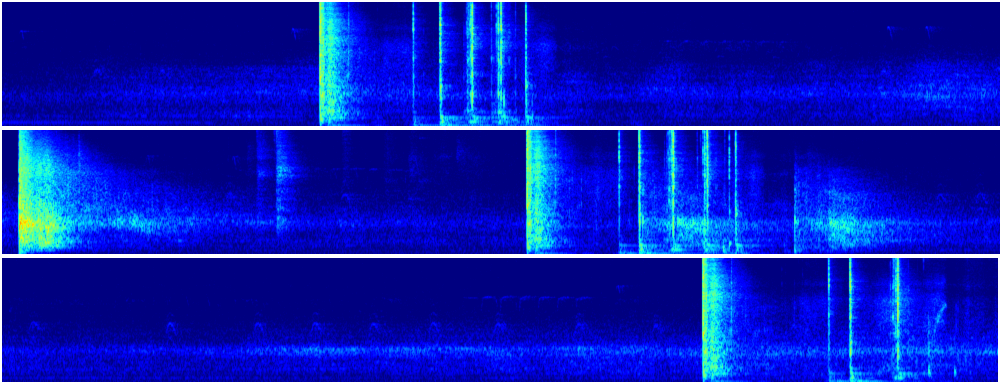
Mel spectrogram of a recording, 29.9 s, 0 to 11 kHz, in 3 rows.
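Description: CZ 457 .22LR bolt-action rifle firing three single shots about twelve seconds apart, each followed by a quick run of clicks as the bolt is worked to eject the case and chamber the next round. A louder single report with a longer echo comes about ten seconds in, with no bolt clicks after it.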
